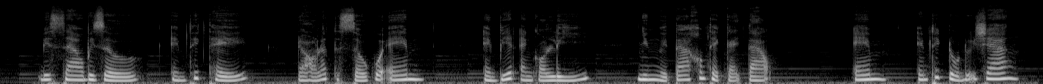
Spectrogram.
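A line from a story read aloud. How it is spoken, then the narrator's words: Gentle smiling reply. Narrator (Vietnamese): nàng mỉm cười dịu dàng và đáp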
